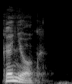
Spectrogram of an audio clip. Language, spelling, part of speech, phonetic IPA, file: Russian, конёк, noun, [kɐˈnʲɵk], Ru-конёк.ogg
- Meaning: 1. diminutive of конь (konʹ): (little) horse, horsy 2. skate (ice skate or roller skate) 3. hobby, fad, soapbox, favourite/favorite subject 4. pipit (bird) 5. (roof) ridge, finial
